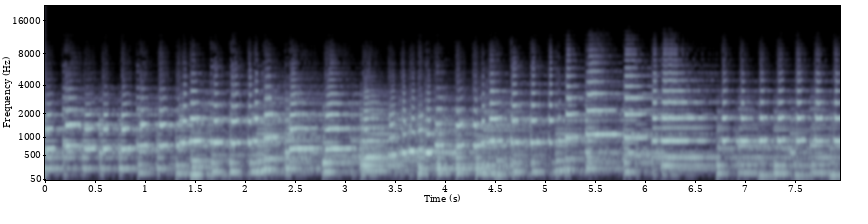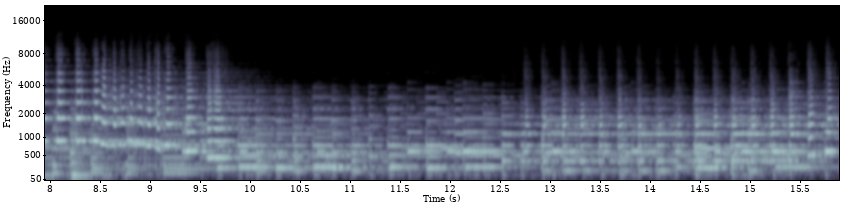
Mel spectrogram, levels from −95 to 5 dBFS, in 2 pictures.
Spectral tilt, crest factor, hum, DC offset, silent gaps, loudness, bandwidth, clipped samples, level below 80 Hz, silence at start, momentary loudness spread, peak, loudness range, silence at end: -4.5 dB/octave; 16 dB; none; under 0.1%; none; -24 LUFS; 10.5 kHz; under 0.1%; -70 dBFS; 0 s; 9 LU; -8 dBFS; 8 LU; 0 s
